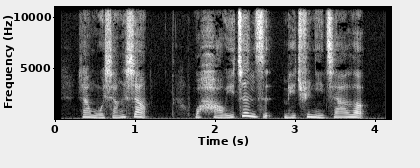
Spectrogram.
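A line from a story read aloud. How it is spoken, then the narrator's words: Wistful. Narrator (Chinese): 郑仁伟很是感叹，继续道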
